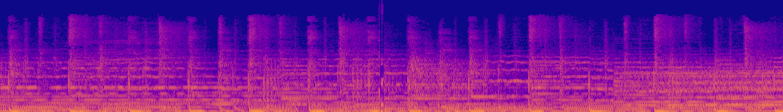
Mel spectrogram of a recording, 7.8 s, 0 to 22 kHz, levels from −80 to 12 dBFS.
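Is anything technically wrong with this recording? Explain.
Yes. Throughout the clip the sound has a watery, swirly character with dulled treble and smeared attacks, which is plainly audible and likely MP3 compression at a low bitrate, consistent with about 64 kbps. Starved of bits, the encoder cuts high frequencies and drops weak components that flicker frame to frame.

Damaged data in a compressed stream appears twice, from 3.78 to 3.86 s and from 6.11 to 6.16 s. Corrupted bytes make the decoder misread frames and resynchronise on the next header, which produces a brief chirp or blip.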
